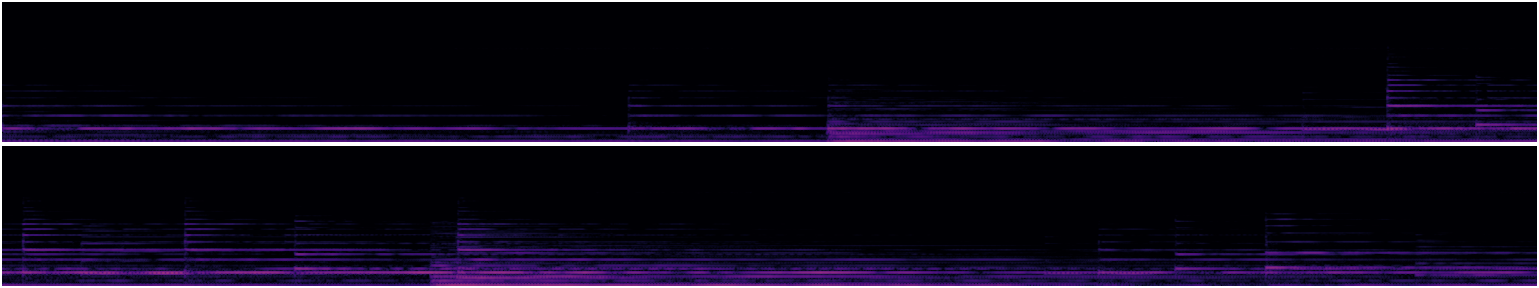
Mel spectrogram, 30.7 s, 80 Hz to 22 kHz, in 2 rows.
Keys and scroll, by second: 3.0 ctrl+z, 10.8 ctrl+z, 27.0 ctrl+z.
